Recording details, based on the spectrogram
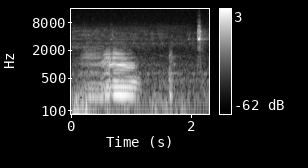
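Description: An American bullfrog gives a deep, resonant, droning call lasting under a second.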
